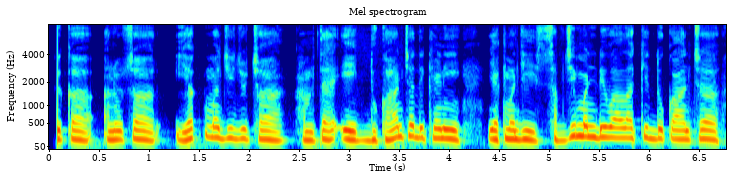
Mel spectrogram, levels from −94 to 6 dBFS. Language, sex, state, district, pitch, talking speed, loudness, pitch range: Hindi, male, Uttarakhand, Tehri Garhwal, 170 Hz, 195 wpm, -20 LUFS, 160-185 Hz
